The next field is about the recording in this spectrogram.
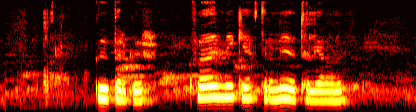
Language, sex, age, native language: Icelandic, female, 15, Icelandic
